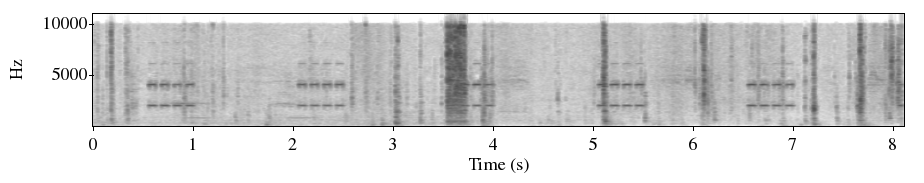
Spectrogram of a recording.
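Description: Inside a stopped car's cabin with the engine no longer running: an electronic beeper sounding a short rapid string of beeps about every one and a half seconds, among scattered clicks and knocks from inside the car. A loud scraping rustle comes about three and a half seconds in.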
